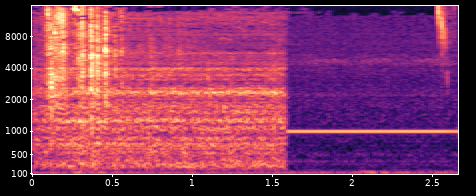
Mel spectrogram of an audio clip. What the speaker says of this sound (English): Pop in the tape.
